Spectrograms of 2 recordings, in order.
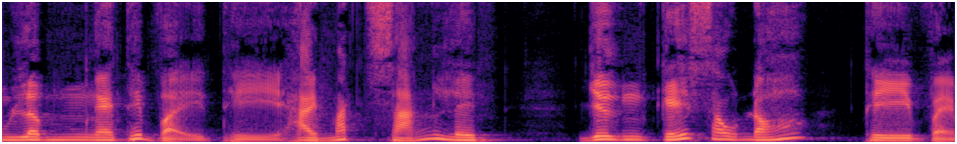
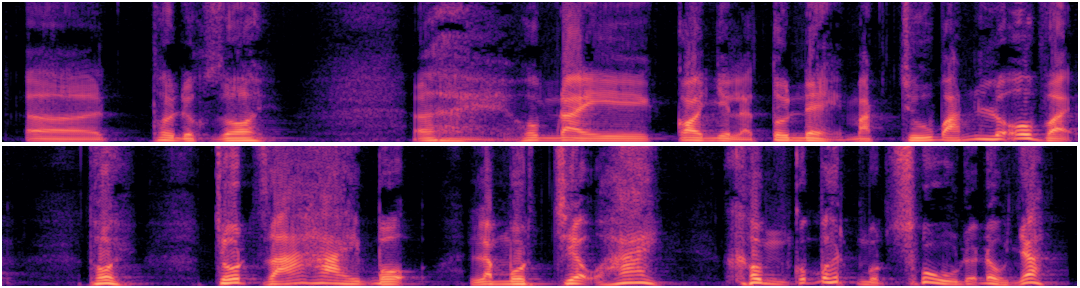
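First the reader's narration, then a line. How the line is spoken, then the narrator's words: Sighing. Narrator (Vietnamese): Lão Hợi thở dài rồi nói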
